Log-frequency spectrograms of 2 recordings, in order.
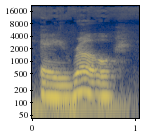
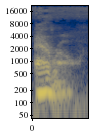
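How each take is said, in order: First: It begins like the first syllable of aromantic. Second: It sounds like the ordinary word arrow. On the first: The speaker calls it right. "Like aromantic" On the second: The speaker calls it wrong. "not arrow, duh"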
